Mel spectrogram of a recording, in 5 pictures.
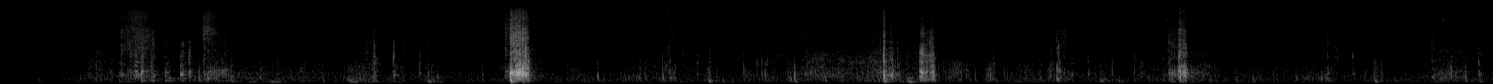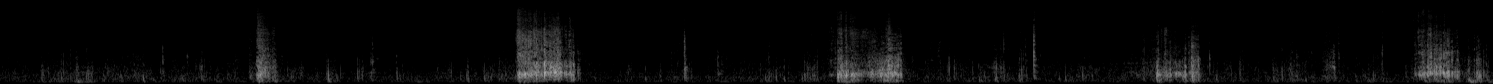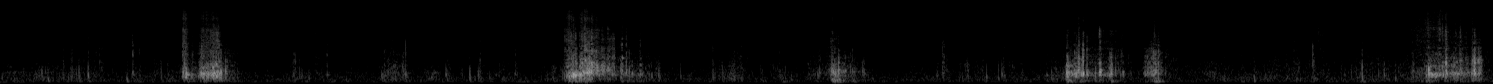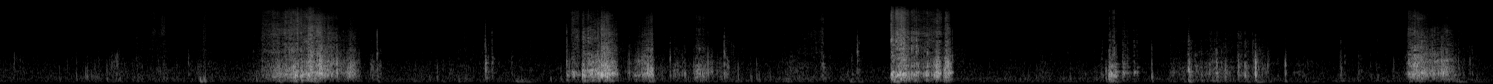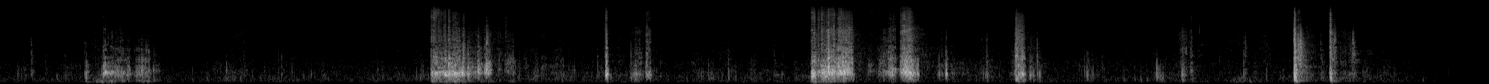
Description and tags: Shoveling snow at a silet parking lot. Recorded with a Zoom H1.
